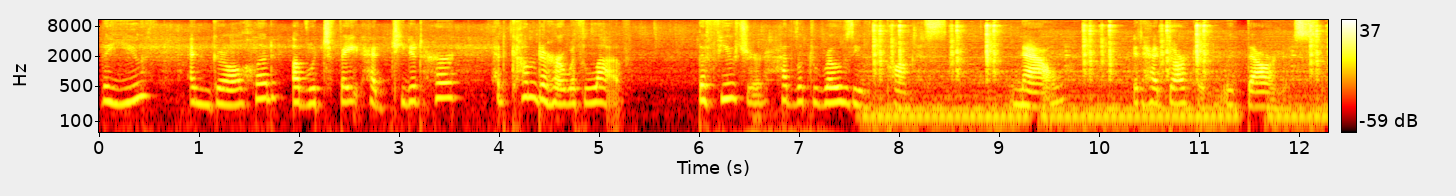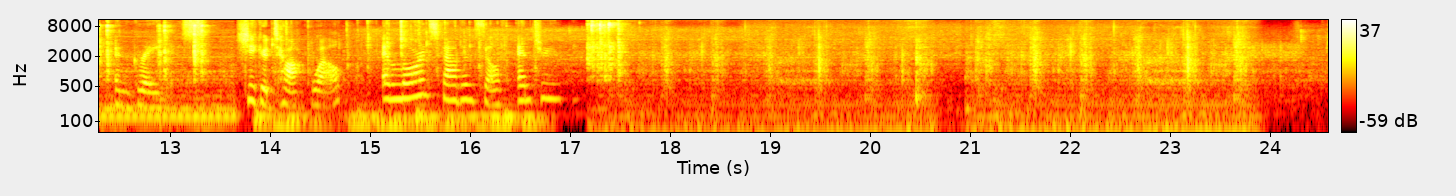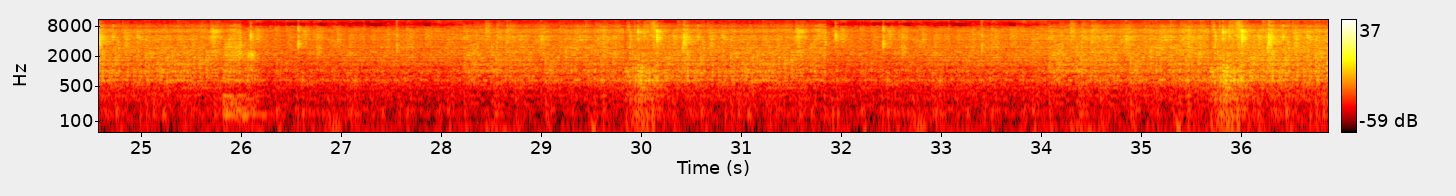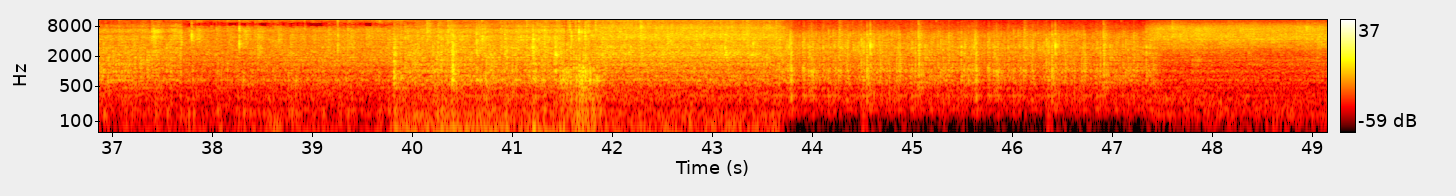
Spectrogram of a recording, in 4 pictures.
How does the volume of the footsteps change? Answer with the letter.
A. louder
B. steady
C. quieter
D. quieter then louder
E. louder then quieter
A.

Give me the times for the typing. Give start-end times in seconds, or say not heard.
7.5-17.6.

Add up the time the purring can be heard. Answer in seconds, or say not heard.
not heard.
